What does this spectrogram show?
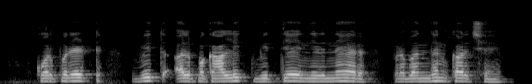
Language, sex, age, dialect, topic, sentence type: Magahi, female, 56-60, Northeastern/Surjapuri, banking, statement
